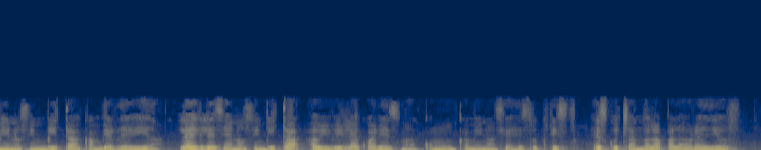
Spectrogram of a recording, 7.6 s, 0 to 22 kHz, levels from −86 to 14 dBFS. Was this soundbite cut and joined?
yes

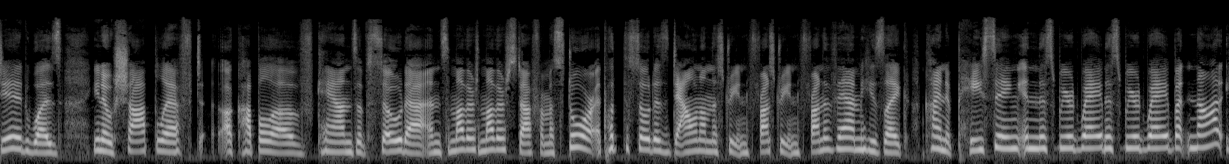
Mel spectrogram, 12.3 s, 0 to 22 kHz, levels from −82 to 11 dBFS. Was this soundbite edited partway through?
yes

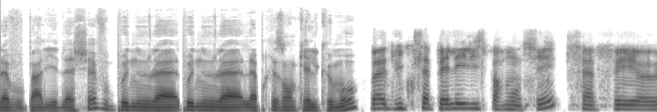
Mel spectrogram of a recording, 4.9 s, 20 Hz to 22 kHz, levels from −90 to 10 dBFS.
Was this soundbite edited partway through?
yes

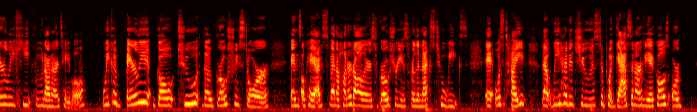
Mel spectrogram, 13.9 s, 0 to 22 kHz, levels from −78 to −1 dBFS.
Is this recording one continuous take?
no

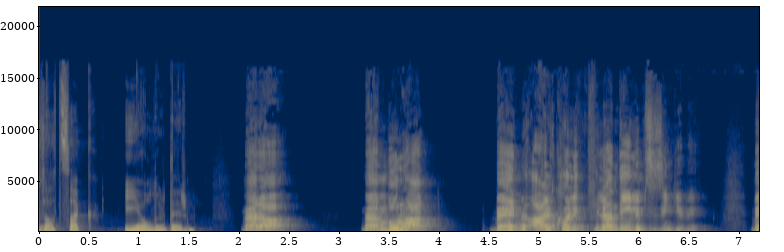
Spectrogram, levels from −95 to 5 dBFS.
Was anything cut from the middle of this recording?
no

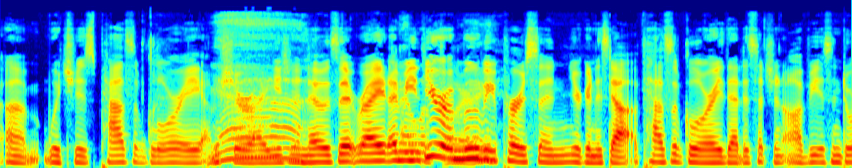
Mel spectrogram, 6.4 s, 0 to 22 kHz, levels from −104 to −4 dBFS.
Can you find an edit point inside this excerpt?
yes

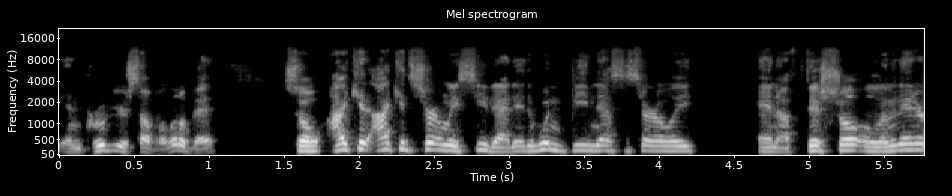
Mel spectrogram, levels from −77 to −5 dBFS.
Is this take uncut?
yes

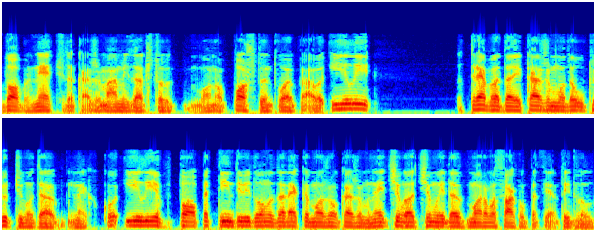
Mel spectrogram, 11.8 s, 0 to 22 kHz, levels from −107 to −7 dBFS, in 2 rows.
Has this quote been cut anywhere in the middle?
yes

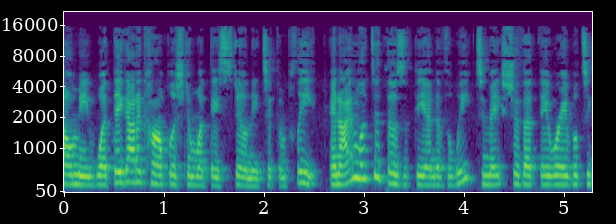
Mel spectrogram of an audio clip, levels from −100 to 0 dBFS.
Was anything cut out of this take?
yes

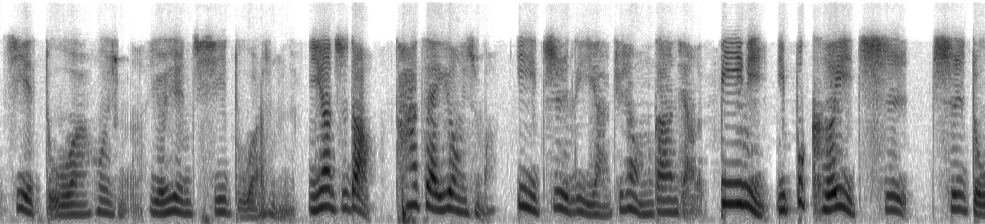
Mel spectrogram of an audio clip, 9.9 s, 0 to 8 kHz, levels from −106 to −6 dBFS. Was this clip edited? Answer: yes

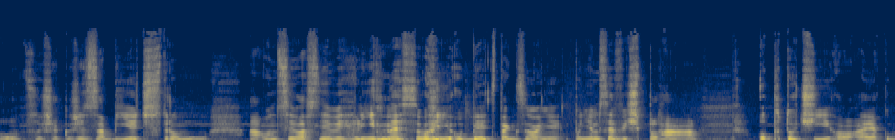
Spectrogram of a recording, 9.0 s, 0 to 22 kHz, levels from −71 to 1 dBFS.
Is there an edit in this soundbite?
no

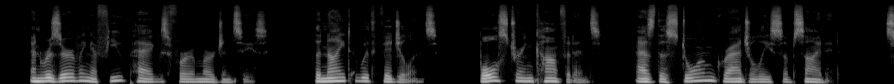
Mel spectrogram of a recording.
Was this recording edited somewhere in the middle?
yes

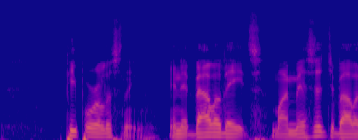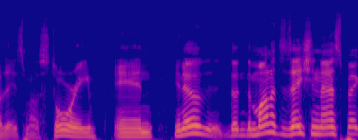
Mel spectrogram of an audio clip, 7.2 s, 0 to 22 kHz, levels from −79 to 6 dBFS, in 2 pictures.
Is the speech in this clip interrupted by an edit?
yes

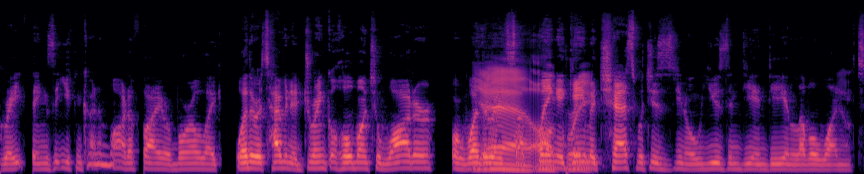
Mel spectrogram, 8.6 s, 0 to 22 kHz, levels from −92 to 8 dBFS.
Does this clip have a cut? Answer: yes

